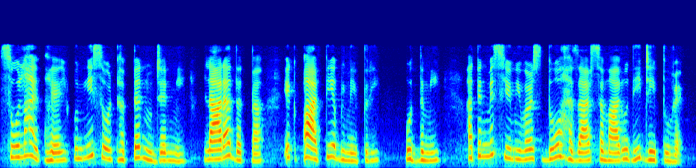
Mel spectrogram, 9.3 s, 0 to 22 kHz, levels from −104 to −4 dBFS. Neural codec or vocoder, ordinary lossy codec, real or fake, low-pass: autoencoder, 22.05 kHz, a latent of 192 numbers a frame, VITS, trained on one speaker; none; fake; 7.2 kHz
